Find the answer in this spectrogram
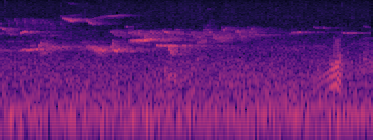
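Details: A singing bird gives short clear whistled notes and thin rising and falling slurs at high pitch, closely spaced but irregular, with one brief lower buzzy note near the end over steady low outdoor noise.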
